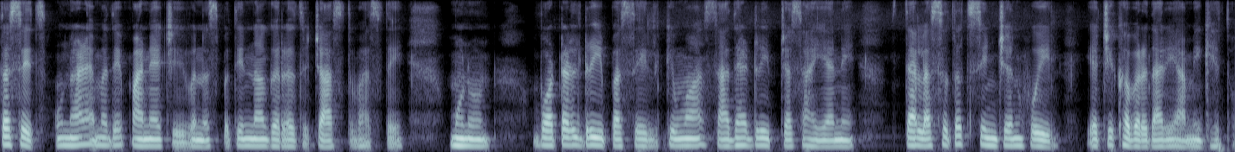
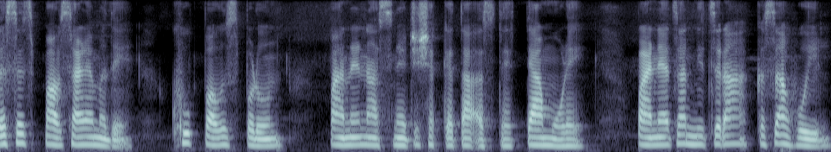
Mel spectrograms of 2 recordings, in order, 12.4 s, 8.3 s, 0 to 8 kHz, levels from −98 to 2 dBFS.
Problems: none marked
